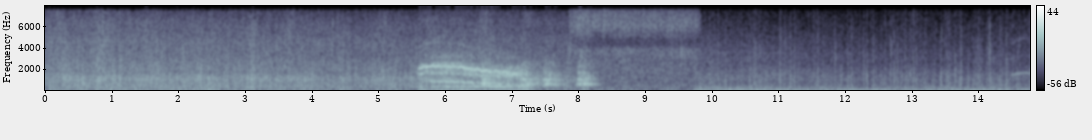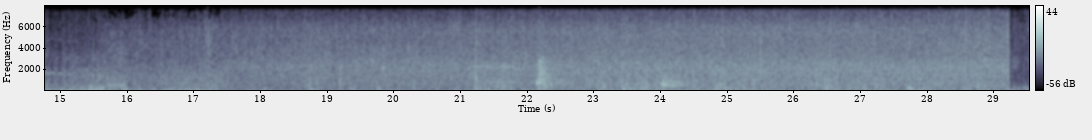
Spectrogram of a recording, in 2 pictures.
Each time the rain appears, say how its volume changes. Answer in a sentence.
The rain can be heard from 0.0 to 29.5 s, getting quieter then louder.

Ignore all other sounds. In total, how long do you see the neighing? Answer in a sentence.
You can hear the neighing for 5 seconds altogether.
